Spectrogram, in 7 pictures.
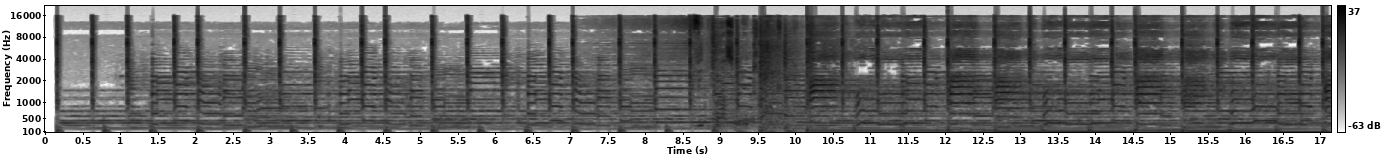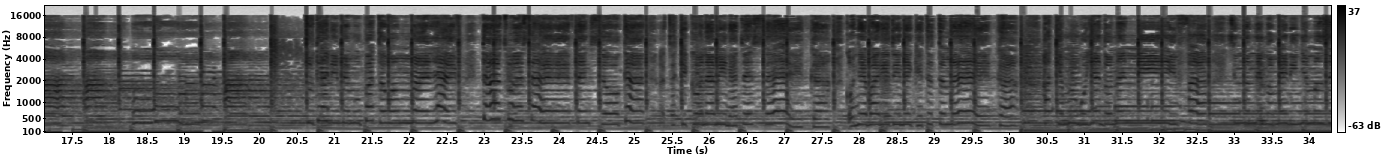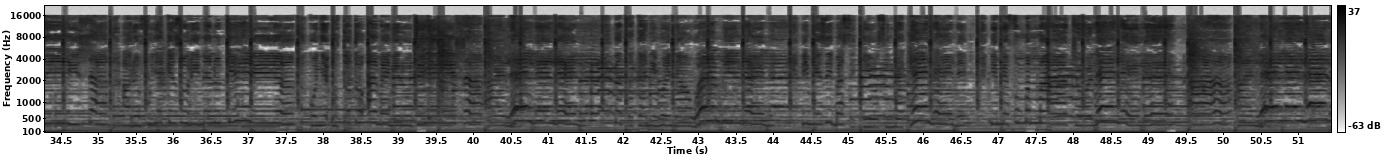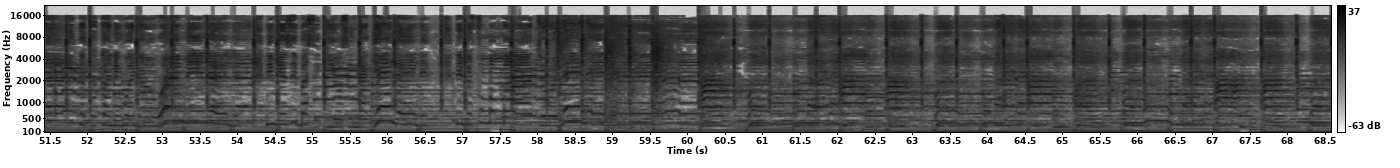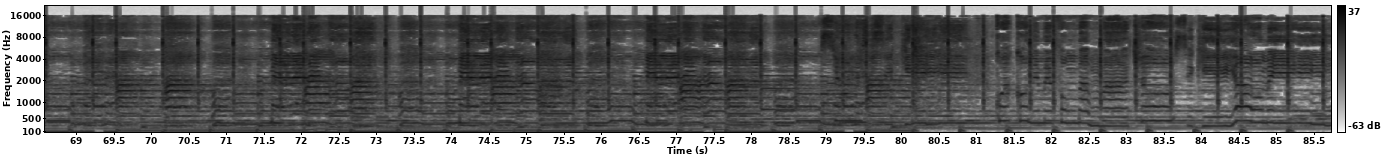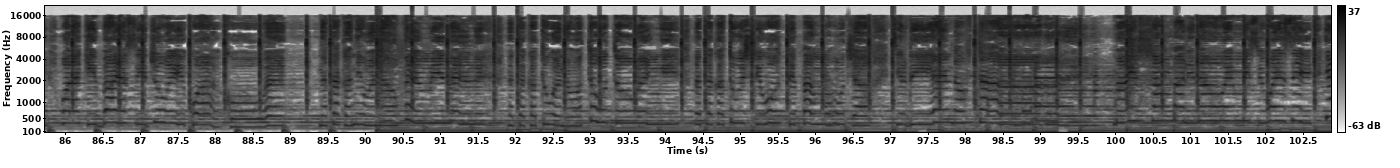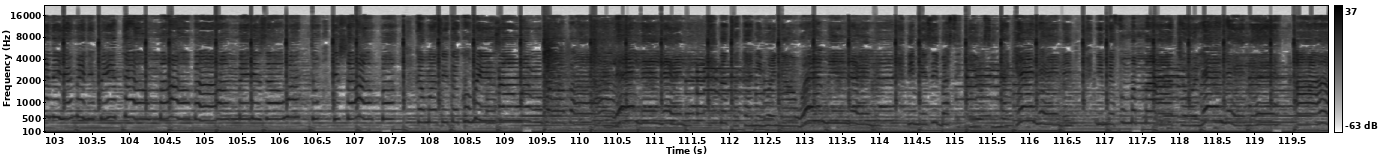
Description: uplifting Tanzanian gospel single
powerful Swahili praise lyrics
soulful vocal delivery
